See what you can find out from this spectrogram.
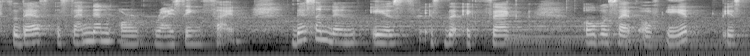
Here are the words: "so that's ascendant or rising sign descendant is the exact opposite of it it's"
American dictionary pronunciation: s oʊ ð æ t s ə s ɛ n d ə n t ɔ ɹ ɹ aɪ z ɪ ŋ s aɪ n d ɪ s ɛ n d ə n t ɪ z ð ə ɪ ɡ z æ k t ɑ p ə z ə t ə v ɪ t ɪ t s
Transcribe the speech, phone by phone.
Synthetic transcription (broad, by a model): s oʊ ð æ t s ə s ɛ n d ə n ɔ ɹ ɹ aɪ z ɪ ŋ s aɪ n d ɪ s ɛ n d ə n t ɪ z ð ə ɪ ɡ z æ k t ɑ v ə s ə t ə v ɪ t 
